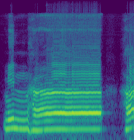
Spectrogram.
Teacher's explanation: নুন সাকিনের পরে ইজহারের হরফ হা এসেছে গুণ ছাড়া স্পষ্ট পড়তে হবে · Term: নুন সাকিনের ইজহার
